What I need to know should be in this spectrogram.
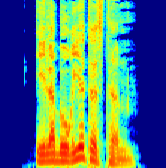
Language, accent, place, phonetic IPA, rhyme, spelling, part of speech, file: German, Germany, Berlin, [elaboˈʁiːɐ̯təstəm], -iːɐ̯təstəm, elaboriertestem, adjective, De-elaboriertestem.ogg
- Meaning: strong dative masculine/neuter singular superlative degree of elaboriert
